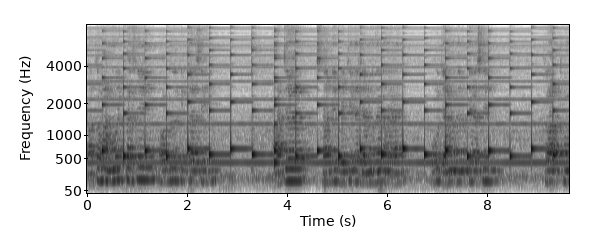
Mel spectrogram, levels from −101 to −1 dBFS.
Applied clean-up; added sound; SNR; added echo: none; Ringtone; -5 dB; reverberation time 0.7 s.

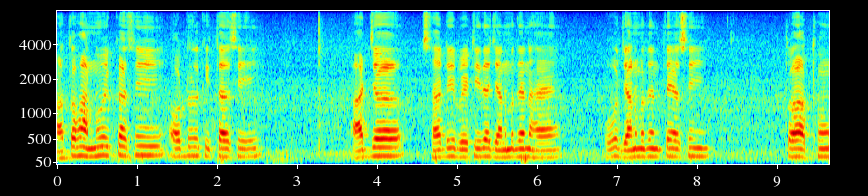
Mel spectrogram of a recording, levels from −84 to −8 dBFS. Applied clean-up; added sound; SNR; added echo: none; none; none; none.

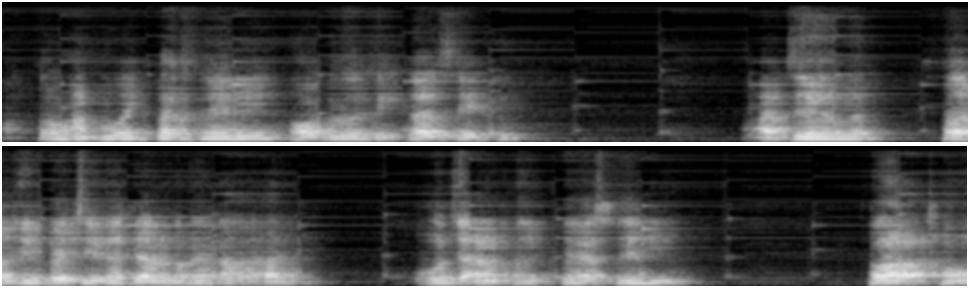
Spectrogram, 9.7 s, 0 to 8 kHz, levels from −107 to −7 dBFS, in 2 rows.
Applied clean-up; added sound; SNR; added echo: neural mask model DeepFilterNet 3.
